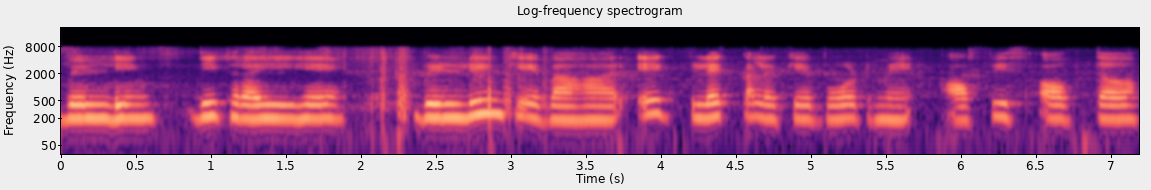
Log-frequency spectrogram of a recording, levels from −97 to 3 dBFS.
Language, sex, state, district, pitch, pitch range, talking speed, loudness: Hindi, female, Madhya Pradesh, Dhar, 205 Hz, 195-215 Hz, 140 wpm, -19 LUFS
